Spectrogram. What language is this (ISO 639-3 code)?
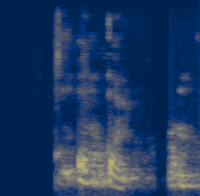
ajg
